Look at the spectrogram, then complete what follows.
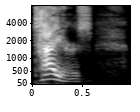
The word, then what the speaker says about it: titers: that the vaccine induced high titers i learned from my wife that's the right way to say that titers of serum igg and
